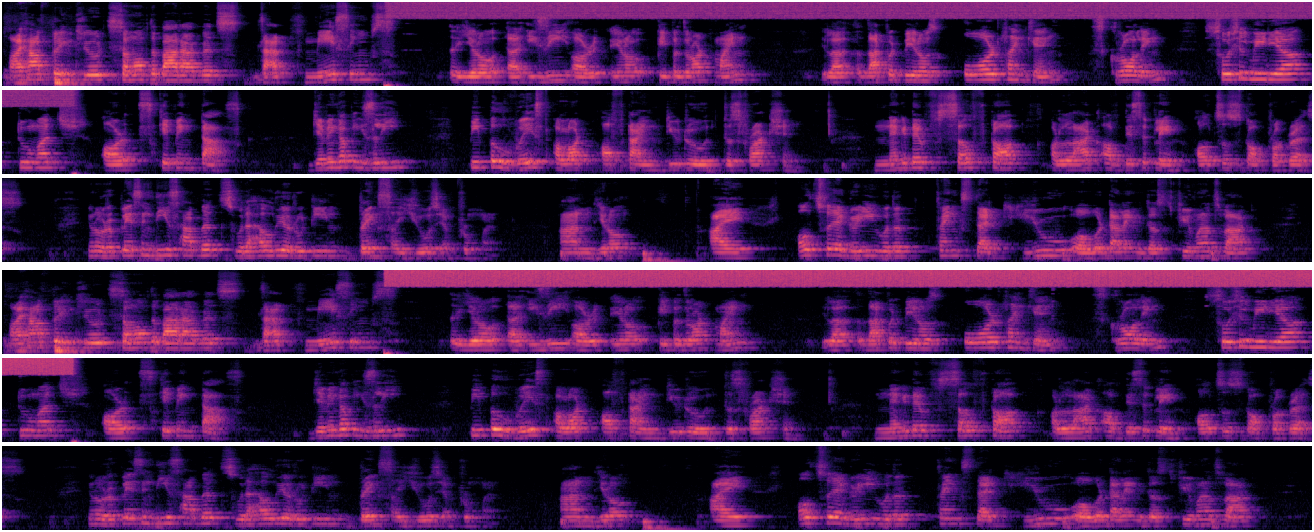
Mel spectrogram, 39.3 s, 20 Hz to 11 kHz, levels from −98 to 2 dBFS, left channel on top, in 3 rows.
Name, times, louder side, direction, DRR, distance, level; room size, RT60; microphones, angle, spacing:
voice 1, 0.0-3.9 4.5-7.5 8.2-10.6 10.9-11.6 12.0-15.3 16.2-17.1 17.8-21.0 21.8-23.3 23.6-26.4 27.1-30.9 31.8-32.7 33.3-33.7 34.2-35.3 35.5-38.7, left 2 dB, 65° left, 0.5 m, -37 dB
sound 1, 3.8-13.8, right 13 dB, 75° right, 0.3 m, -28 dB
3.4 x 2.2 x 3.0 m
head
